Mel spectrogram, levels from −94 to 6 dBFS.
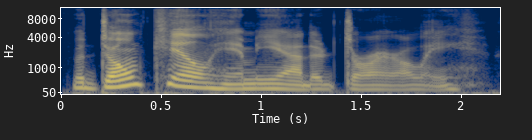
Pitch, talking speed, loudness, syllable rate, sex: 160 Hz, 190 wpm, -19 LUFS, 4.4 syllables/s, female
